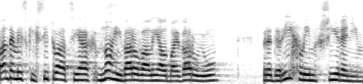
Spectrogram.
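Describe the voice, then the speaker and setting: Fairly slow in pace, a man speaks with a high voice. His intonation stays fairly even. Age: 20s. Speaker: lay preacher. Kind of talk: sermon.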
